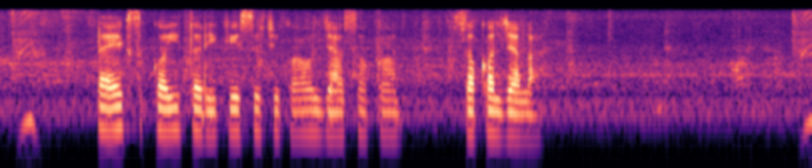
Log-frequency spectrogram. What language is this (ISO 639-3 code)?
bho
